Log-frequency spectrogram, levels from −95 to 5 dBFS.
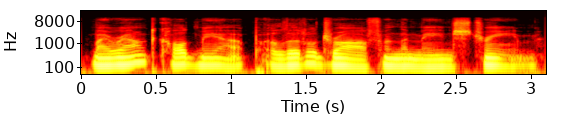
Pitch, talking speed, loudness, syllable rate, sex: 115 Hz, 230 wpm, -14 LUFS, 5.2 syllables/s, male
